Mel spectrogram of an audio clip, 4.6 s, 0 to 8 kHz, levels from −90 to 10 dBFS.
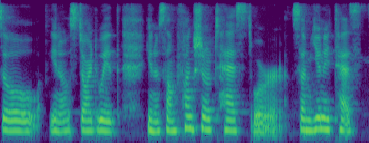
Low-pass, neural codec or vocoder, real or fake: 7.2 kHz; none; real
